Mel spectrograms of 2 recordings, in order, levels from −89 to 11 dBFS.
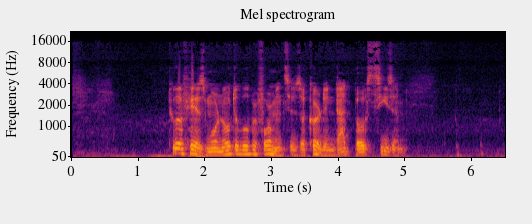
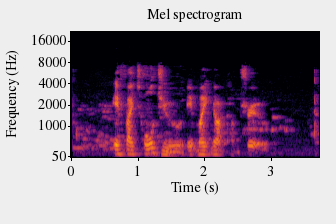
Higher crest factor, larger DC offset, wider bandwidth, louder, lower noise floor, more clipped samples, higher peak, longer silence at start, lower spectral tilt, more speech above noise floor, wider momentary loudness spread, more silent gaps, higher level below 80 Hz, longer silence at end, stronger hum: second, 16 dB vs 22 dB; neither; first, 16.5 kHz vs 7.8 kHz; first, -16 LUFS vs -21 LUFS; about the same, -47 dBFS vs -49 dBFS; neither; about the same, -2 dBFS vs 0 dBFS; first, 0.7 s vs 0.05 s; first, -7 dB/octave vs -4 dB/octave; first, 32 dB vs 28 dB; second, 9 LU vs 23 LU; neither; first, -40 dBFS vs -64 dBFS; first, 0.7 s vs 0 s; neither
